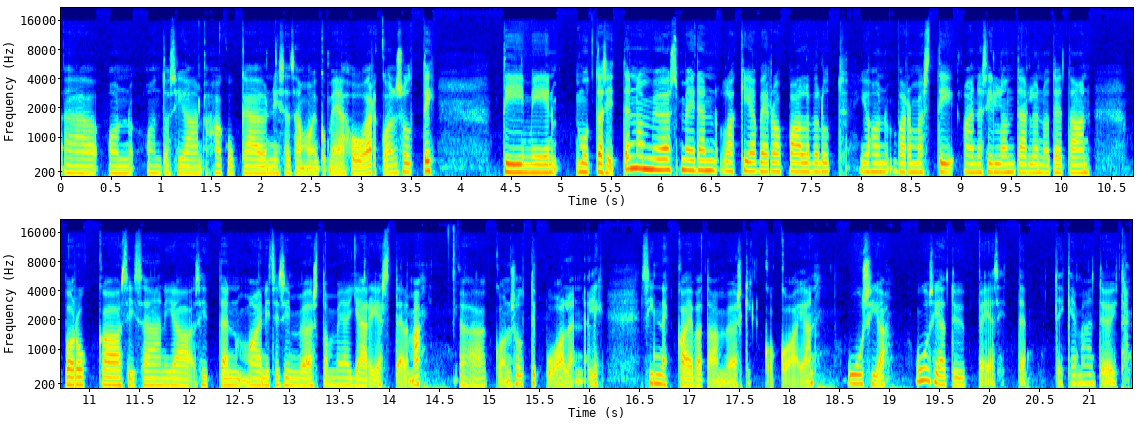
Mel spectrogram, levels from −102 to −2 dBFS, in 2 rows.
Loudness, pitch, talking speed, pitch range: -33 LUFS, 185 Hz, 125 wpm, 170-205 Hz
